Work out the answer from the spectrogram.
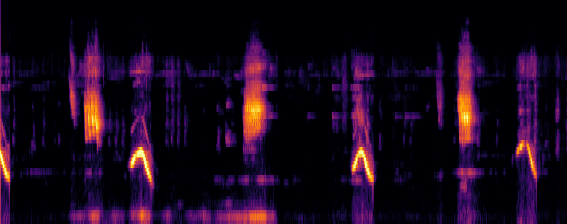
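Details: Common hill myna natural whistles used to provoke caged pet mynas to sing: clean whistles that swoop up then drop, repeated every one to two seconds, alternating with short harsh notes.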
